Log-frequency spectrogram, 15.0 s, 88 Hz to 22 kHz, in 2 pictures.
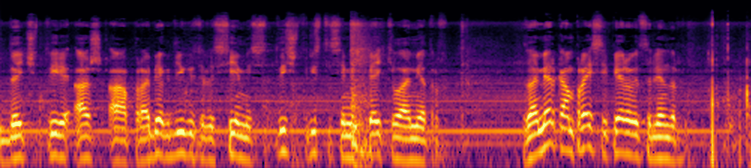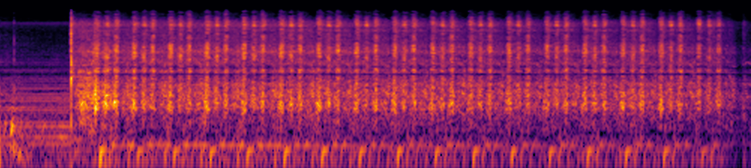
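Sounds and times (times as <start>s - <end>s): engine cranking on starter motor: 8.2s - 15.0s.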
